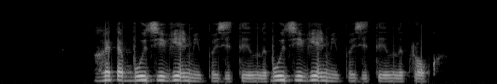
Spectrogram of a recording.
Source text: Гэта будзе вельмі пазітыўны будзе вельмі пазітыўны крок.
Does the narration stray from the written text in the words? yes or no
no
